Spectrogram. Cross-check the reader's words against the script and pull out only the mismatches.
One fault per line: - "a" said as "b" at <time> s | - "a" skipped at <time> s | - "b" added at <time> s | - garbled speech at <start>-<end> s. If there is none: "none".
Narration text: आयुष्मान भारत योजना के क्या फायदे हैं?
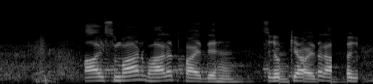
- "योजना के क्या" skipped at 1.8 s
- garbled speech at 2.6-3.6 s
